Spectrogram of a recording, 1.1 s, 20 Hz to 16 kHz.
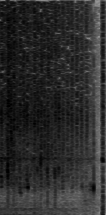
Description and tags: Rub Hands Manipulated
Me rubbing my hands together, manipulated by reverse function as well as speed/pitch change.
hands, MTC500-M002s13, rub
